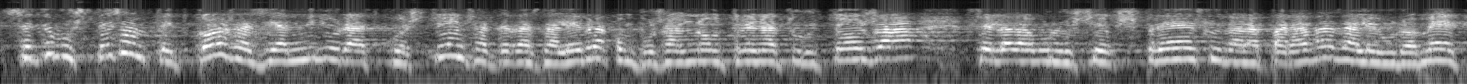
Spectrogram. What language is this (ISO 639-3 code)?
cat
